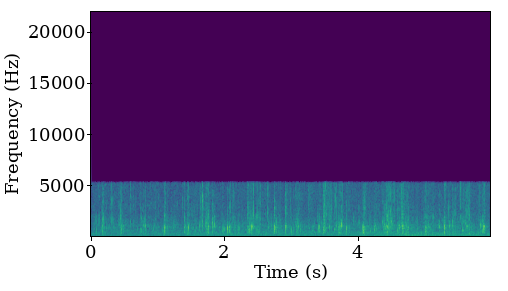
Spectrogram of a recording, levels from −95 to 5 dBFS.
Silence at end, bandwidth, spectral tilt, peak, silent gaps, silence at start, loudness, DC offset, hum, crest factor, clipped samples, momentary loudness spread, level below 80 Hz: 0 s; 5.4 kHz; -5 dB/octave; -4 dBFS; none; 0 s; -30 LUFS; 0.4%; none; 24 dB; under 0.1%; 7 LU; -46 dBFS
